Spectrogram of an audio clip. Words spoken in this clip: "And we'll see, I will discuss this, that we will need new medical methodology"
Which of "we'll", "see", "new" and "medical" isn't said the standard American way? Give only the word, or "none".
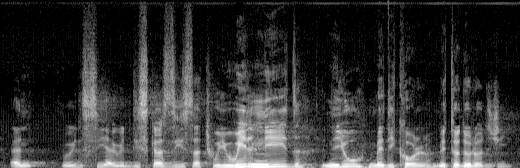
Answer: none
